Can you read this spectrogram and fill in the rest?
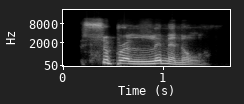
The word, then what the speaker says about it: Supraliminal: Donc, l'album de Nothingness s'appelle Supraminal. Supraliminal. Su Supraliminal. Mm-hmm. J'étais tellement proche, il manquait une syllabe.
